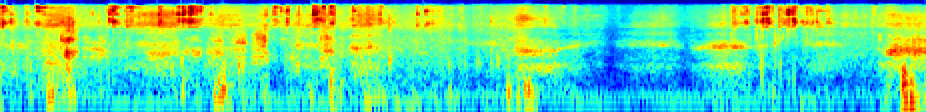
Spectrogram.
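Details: Dogo Canario puppy, five months old, on the attack in Transylvania, giving harsh, wheezy growls in short broken bursts against a rustling, scuffling background.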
